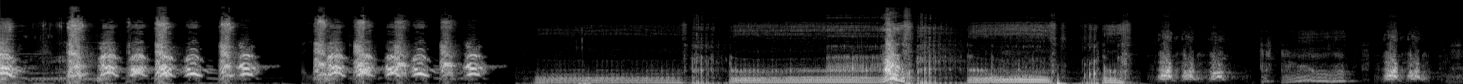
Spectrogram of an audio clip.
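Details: German Shepherd. A German Shepherd gives rapid runs of deep, punchy barks, several each second. A sustained low, throaty growl fills the middle stretch before the barking resumes in shorter bursts.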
